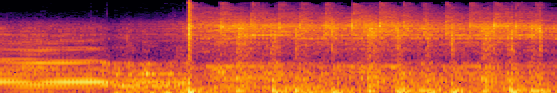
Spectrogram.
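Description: Live rock band with electric guitar, electric bass and drum kit. Held guitar notes ring at first, then about a second in the drums and full band come in together, a cymbal crash leading into a steady driving beat.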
